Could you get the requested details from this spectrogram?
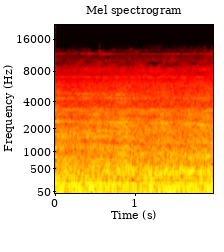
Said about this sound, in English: Okay, here I am. On top of a fucking aeroplane.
